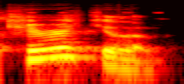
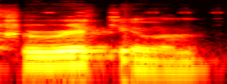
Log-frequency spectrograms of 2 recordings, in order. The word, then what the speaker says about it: curriculum: curriculum curriculum and yeah this one might be tough because the stress is on the the stretches distress is on the ear so its curriculum curriculum so yeah you gotta learn to do that hit sound it's similar to rim or even the name Rick there's some people with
